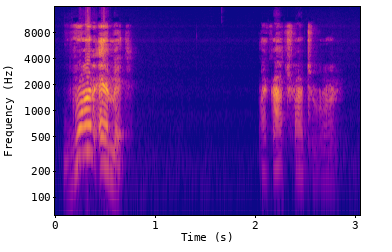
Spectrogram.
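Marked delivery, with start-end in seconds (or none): 0.2-0.8 shrill, very high, loud hollered cry. Reading a story aloud, the narrator calls a warning: hollering. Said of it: "I holler".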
